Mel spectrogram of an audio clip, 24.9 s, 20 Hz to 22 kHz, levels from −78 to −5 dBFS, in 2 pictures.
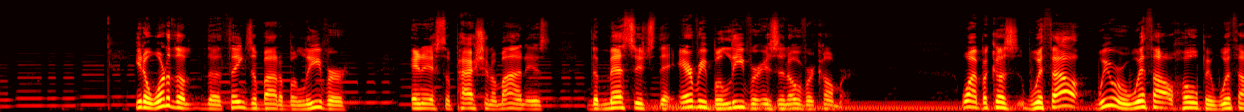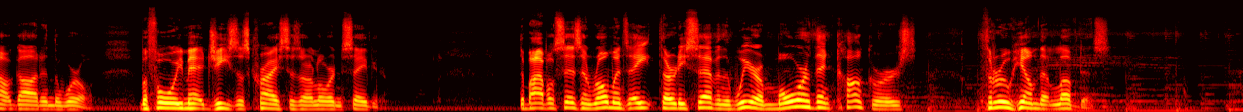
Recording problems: background music; faint; throughout; 25 dB below the speech

